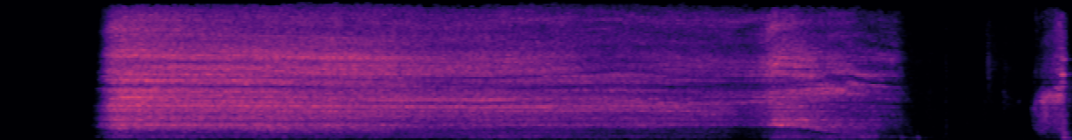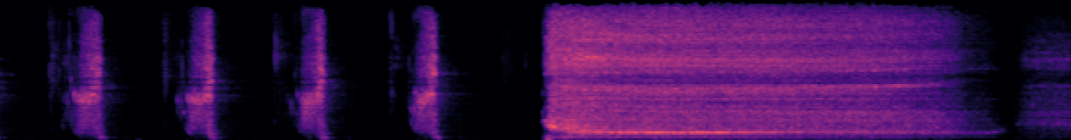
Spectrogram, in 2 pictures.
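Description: A trained freediver's packing breath: a long, loud rushing breath, then five short, sharp gulps of air in a quick, even rhythm, then another long, forceful rush of breath to fill the lungs.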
